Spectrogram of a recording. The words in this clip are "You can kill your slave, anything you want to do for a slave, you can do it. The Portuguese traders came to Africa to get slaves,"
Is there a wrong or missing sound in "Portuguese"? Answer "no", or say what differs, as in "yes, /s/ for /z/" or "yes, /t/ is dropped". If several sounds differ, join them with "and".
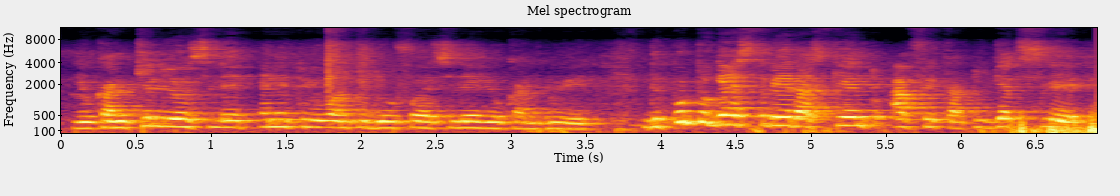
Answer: yes, /s/ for /z/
